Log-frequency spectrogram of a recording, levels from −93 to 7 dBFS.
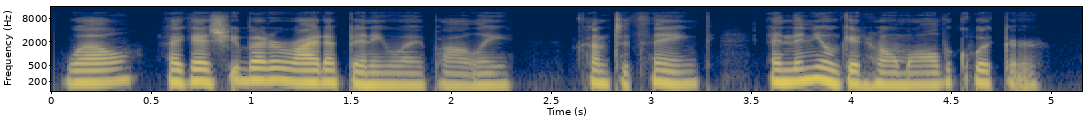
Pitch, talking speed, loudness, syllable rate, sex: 180 Hz, 235 wpm, -18 LUFS, 5.9 syllables/s, female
